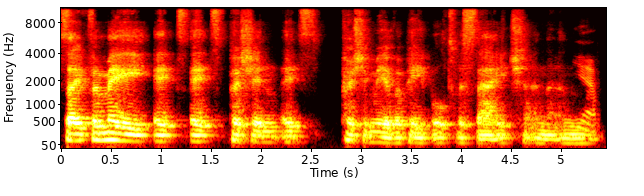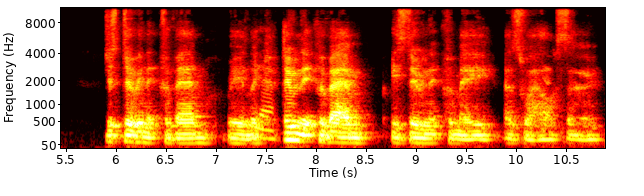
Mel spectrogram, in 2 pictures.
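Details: Adult female bodybuilder whose formerly very high-pitched voice became very deep after taking large doses of male steroids (performance-enhancing drugs); she can no longer sing; androgen-induced voice deepening (virilization).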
